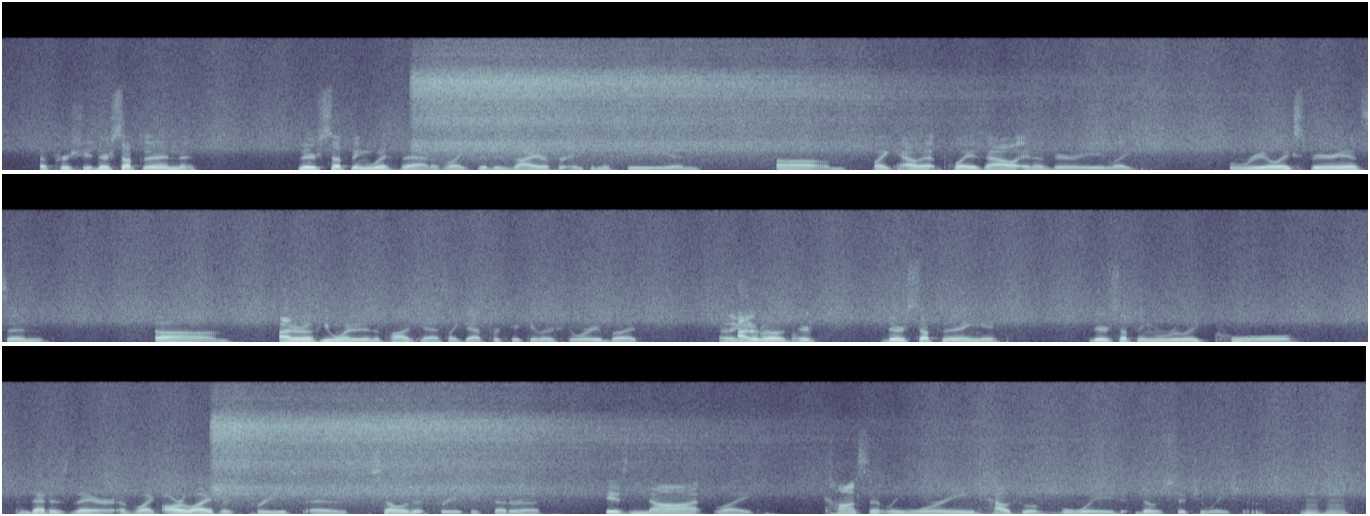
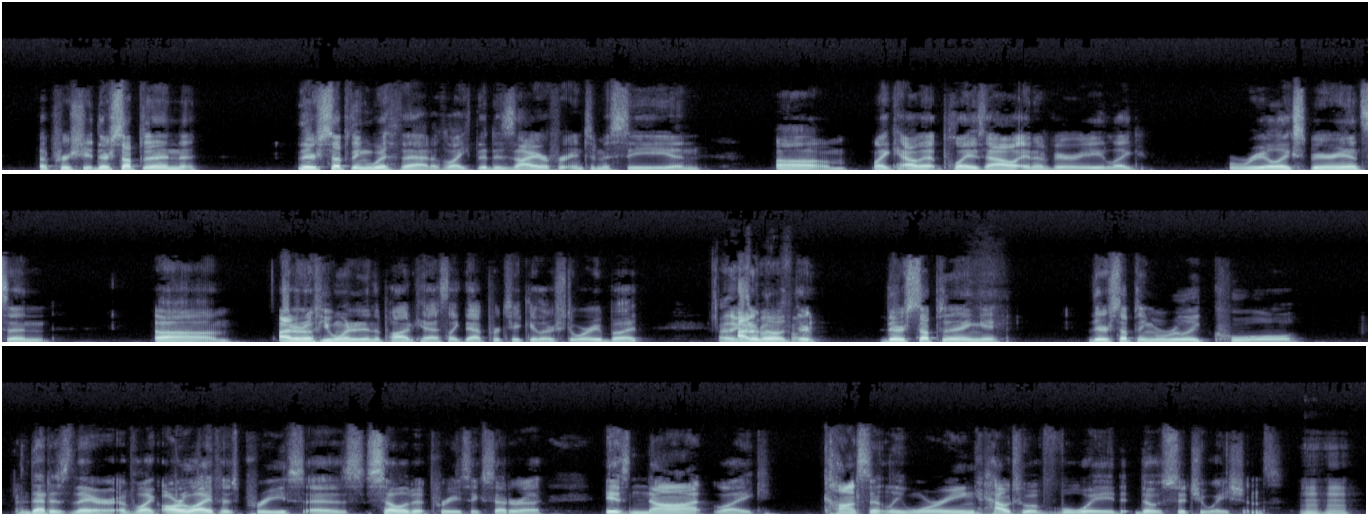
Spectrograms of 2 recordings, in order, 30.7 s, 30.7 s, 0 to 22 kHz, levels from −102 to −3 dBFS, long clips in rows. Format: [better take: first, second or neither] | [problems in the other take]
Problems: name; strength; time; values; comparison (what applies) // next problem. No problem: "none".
second | hiss; loud; throughout; 3 dB below the speech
